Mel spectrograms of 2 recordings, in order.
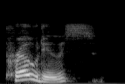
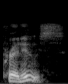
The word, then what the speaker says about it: produce: Is it a case that, so we have an alternation there, in case you didn't catch it, between produce and produce. And the part we're interested in is the first syllable where it's pro versus pra, produce versus produce. And the pra there, that's a schwa.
